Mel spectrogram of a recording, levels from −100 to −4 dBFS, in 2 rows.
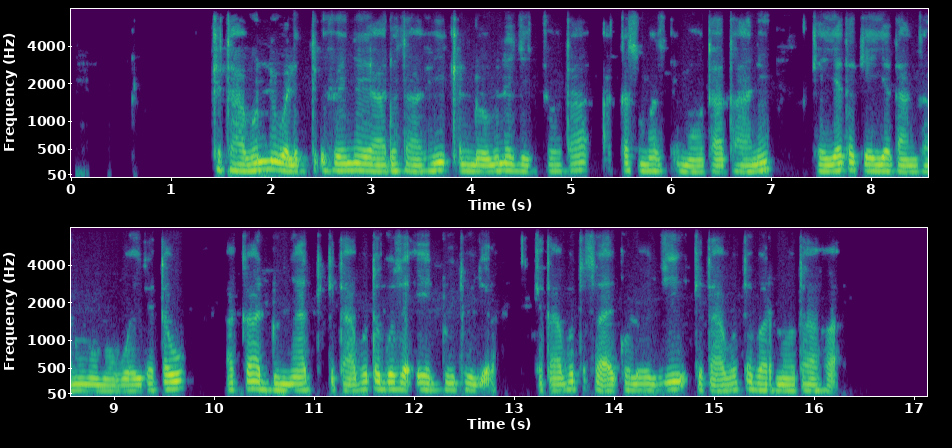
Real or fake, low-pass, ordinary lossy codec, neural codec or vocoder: real; 7.2 kHz; Opus, 32 kbps; none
